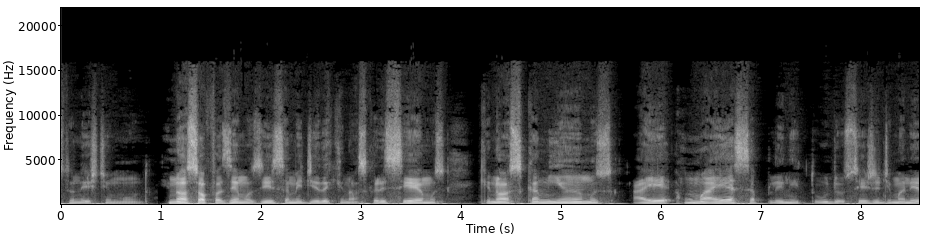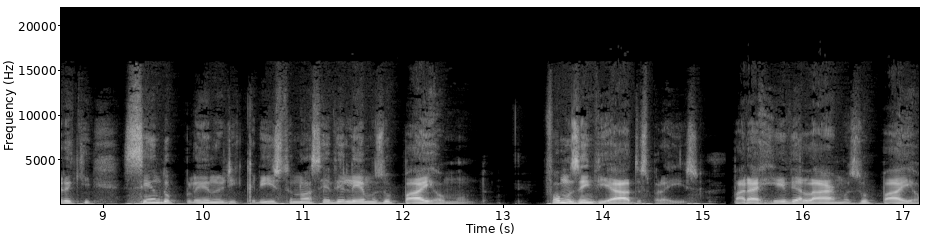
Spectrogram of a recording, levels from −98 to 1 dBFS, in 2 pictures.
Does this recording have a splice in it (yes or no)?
no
